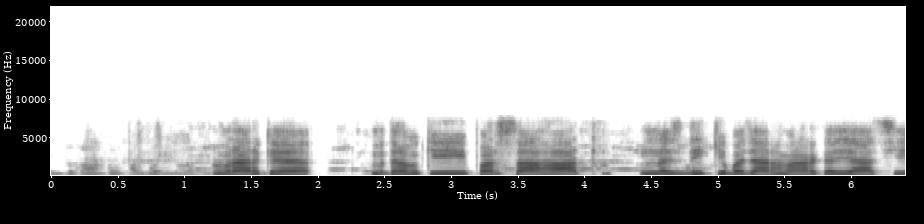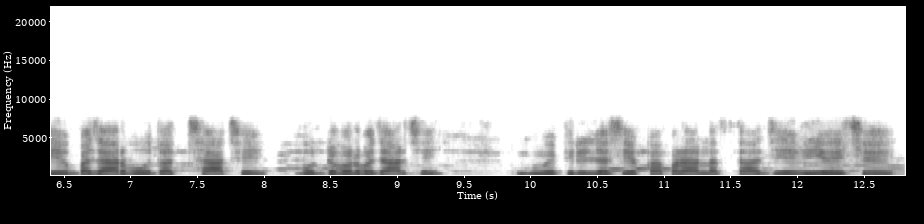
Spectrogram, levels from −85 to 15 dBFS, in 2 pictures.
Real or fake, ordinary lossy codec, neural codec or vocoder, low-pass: fake; Opus, 16 kbps; codec, 16 kHz, 2 kbps, FunCodec, trained on Chinese and English, 25 frames a second; 7.2 kHz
